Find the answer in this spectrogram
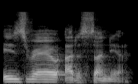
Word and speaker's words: Israel Adesanya: Israel Adesanya is how you pronounce it properly.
